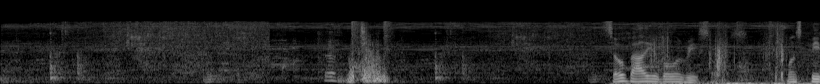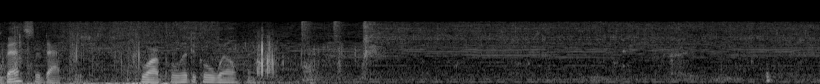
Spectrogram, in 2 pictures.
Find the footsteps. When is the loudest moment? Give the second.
11 s.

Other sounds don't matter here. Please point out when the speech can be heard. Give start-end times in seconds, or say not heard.
6.0-10.8.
